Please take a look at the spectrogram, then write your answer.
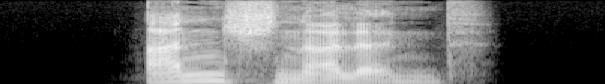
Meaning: present participle of anschnallen
- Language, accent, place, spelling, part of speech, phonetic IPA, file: German, Germany, Berlin, anschnallend, verb, [ˈanˌʃnalənt], De-anschnallend.ogg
